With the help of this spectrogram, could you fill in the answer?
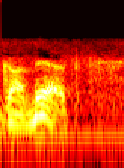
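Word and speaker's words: Gannett: Ganet or Garnet. They prefer to pronounce it Ganette.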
